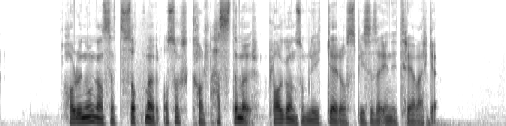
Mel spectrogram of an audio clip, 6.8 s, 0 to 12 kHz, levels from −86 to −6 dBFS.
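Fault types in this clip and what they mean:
Resampler restarted on every block: the rate converter seems to have processed the speech in 100 ms chunks, each one on its own, so at every chunk edge it worked without the real neighbouring samples and left a small error. You hear it as a steady tick at 10 per second, running right through the clip and riding on the speech. The halved bandwidth fits a 48 kHz to 24 kHz conversion.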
